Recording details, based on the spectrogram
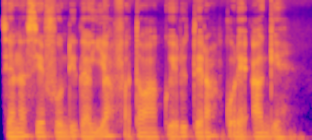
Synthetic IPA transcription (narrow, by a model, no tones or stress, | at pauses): sianasiɛfundḭða̰ɣḭafa̰tawakweɾuteɾako̰ɾḛʔaɡɛ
